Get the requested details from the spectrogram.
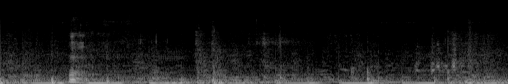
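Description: Chickens cluck in short, irregular bursts over a dense, noisy background, steady in loudness across the few seconds, with faint voice-like sounds mixed in.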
